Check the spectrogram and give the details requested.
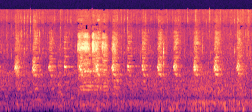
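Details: A pair of Mallards at a waterbird farm gives a rapid series of about twelve short, nasal, harsh quacks in five seconds, evenly spaced with one louder, broader burst near the middle, over quiet background noise.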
